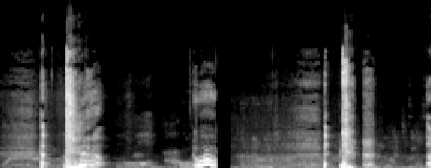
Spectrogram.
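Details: Child (girl) giving two sharp, explosive sneezes, with brief voiced sounds and breaths in between.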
